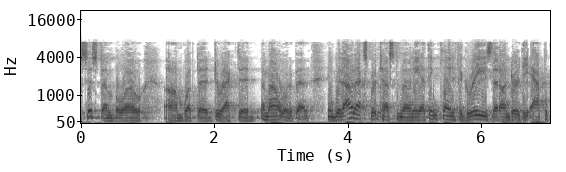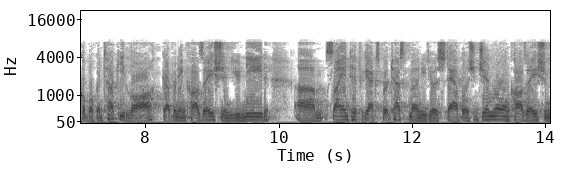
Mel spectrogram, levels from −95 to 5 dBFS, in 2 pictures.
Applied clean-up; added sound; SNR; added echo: none; none; none; none.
